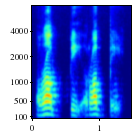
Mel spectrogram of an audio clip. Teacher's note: ra with the fatha is heavy.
